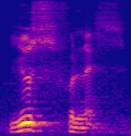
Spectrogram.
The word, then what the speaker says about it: usefulness: As noun it is pronounced as use, and as verb it is pronounced as use. So here it is being used as a noun, so it will be useful, usefulness.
